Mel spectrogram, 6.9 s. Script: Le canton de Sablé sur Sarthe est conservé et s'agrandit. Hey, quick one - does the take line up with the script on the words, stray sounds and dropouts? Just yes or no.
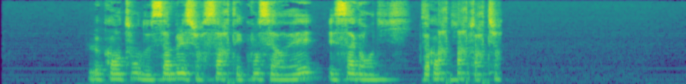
no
